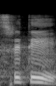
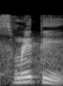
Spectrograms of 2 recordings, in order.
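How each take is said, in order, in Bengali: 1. m ধ্বনিটি স্পষ্টভাবে উচ্চারিত হয়নি। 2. s-এর পরে m ধ্বনিটি স্পষ্টভাবে উচ্চারিত হয়েছে। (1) "বাংলায় বললে স্মৃতি" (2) "সংস্কৃত উচ্চারণ হবে স্মৃতি, দন্তের স, তারপরে ম"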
